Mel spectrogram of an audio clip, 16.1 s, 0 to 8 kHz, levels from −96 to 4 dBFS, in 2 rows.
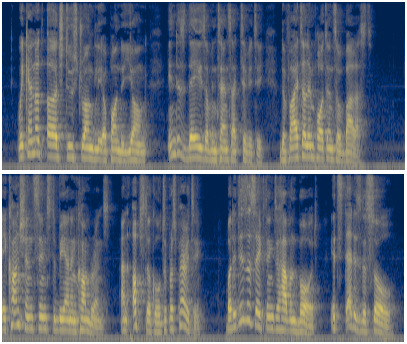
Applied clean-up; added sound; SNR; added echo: none; none; none; none.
